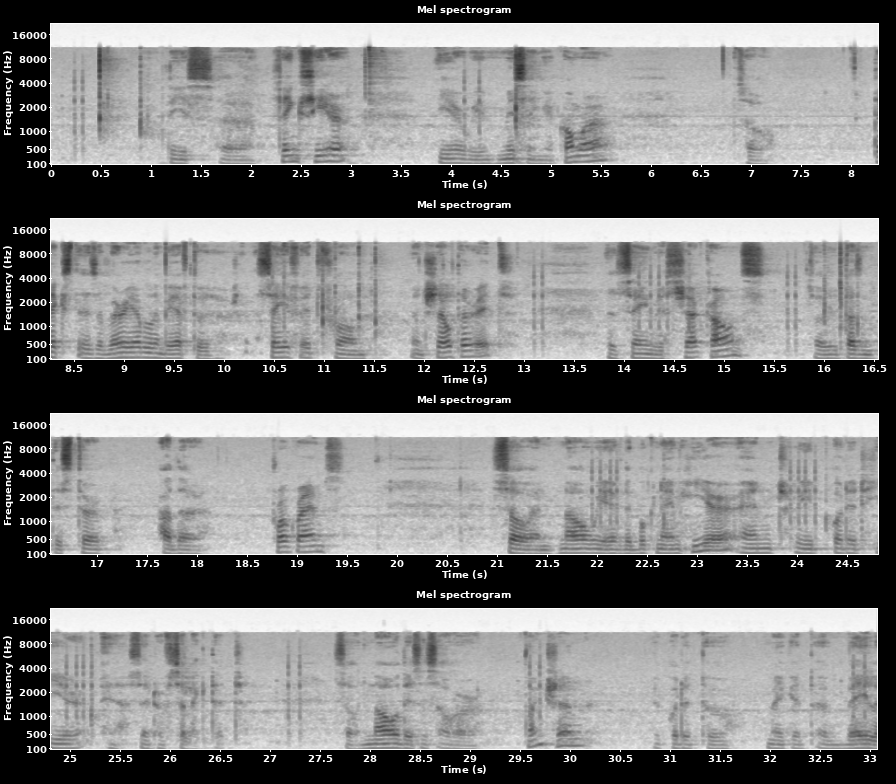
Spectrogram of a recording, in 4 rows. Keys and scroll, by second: 0.5 Return, 0.9 alt+6, 4.7 ,, 10.8-12.1 typing, 14.7 super+c, 16.1 ,, 16.2 space, 16.4 super+v, 22.7 super+c, 24.3 super+v, 27.8 shift+Return.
